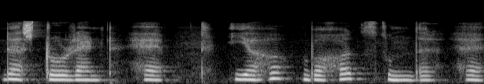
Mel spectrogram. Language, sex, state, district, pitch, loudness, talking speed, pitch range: Hindi, female, Himachal Pradesh, Shimla, 215 Hz, -18 LUFS, 75 wpm, 205-235 Hz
